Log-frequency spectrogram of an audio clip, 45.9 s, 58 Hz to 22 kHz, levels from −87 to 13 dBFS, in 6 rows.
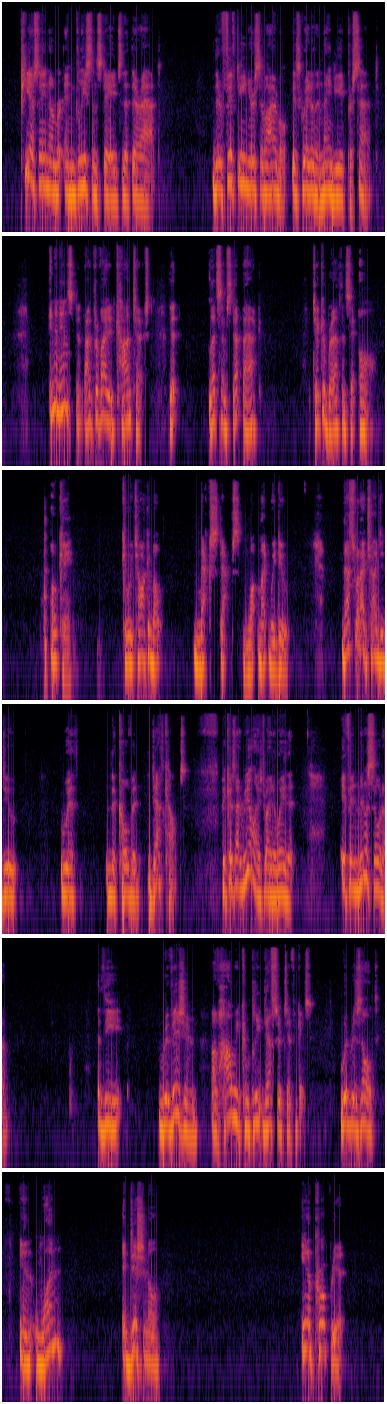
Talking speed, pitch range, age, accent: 100 wpm, 150-185 Hz, 60-79, American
